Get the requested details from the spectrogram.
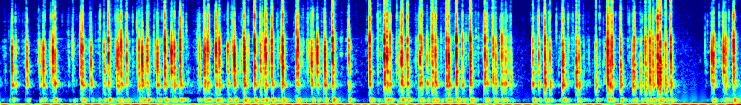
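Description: Fingertips of both hands type fast on a full-size beige split ergonomic keyboard with plastic keycaps, resting on a desktop. The sound is a dense run of short, bright plastic clicks and taps, each dying away almost instantly, with brief pauses between bursts and a faint low thump under the keystrokes.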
